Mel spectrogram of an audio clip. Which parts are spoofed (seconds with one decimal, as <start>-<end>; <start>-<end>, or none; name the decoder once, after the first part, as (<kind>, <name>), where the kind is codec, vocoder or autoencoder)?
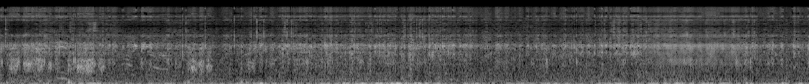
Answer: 6.5-7.4 (vocoder, Vocos)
